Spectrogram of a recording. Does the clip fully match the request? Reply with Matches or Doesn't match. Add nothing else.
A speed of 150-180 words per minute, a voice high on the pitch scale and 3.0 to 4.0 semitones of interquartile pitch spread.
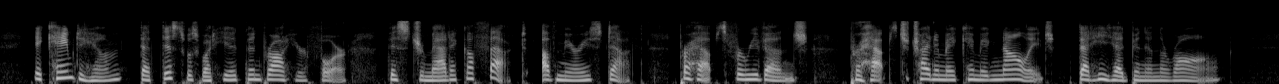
Matches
